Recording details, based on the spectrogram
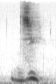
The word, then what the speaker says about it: люди: Let's do the second syllable. Jaw forward, tip of the tongue behind the bottom teeth, lips rounded and protruded. Ди. Ди. Not D, but ди.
